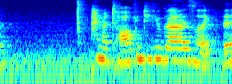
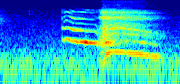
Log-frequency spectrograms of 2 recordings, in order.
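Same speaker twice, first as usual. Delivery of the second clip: real laugh breaking into a cry; laughing through tears; tearful laugh; 10 semitones higher than usual. Real, not acted. Overwhelmed thanking viewers, crying laugh. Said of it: "I'm actually getting emotional".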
